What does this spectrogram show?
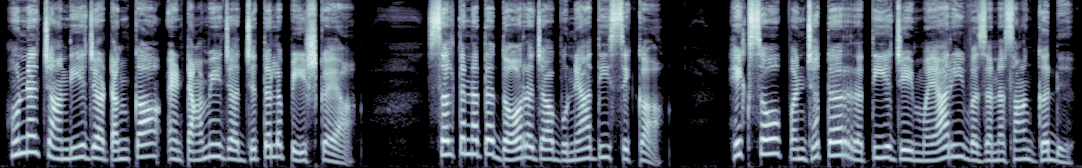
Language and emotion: Sindhi, neutral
